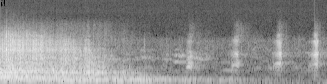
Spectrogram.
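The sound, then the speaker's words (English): A loud, roaring comic explosion effect of a giant hiccup bursts out and slowly rumbles away, followed by four short, sharp hiccup-like pops spaced at a steady rhythm, with no voices. “Looks like he's going to explode.”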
